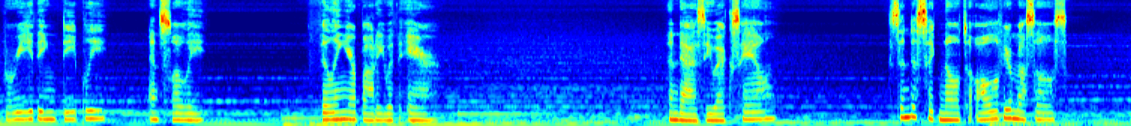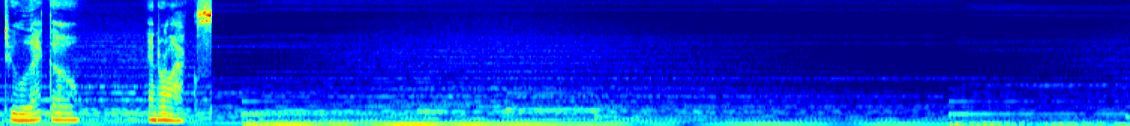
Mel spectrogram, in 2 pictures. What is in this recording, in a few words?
Work Motivation Meditation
